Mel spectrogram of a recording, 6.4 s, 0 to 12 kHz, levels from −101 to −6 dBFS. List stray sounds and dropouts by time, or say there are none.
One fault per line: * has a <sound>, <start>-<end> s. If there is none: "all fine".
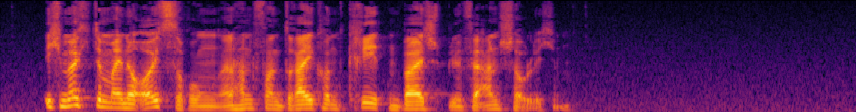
all fine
